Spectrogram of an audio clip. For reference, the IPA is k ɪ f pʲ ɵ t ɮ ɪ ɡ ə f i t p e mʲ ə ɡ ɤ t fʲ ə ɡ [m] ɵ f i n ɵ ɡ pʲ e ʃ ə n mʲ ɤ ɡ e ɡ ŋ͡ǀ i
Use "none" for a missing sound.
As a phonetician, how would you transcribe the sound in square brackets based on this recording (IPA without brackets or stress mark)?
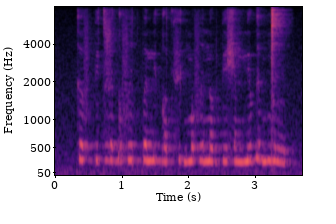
m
